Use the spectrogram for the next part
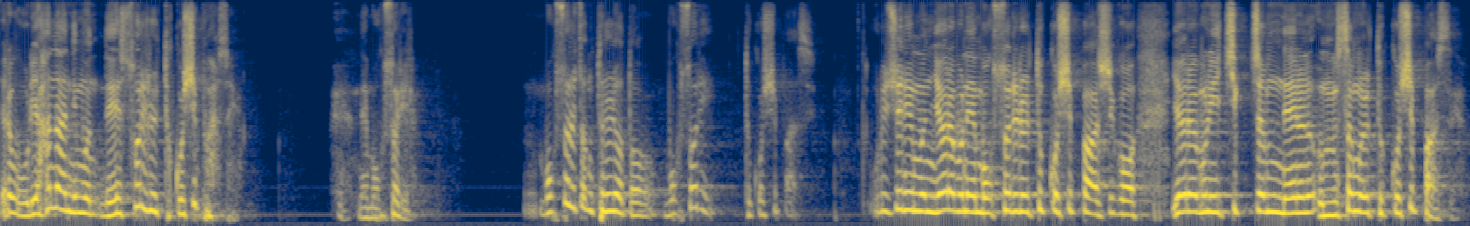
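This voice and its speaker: A middle-aged male pastor preaching a sermon at a Friday prayer meeting, earnest, moving between hushed murmurs and raised exhortation. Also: high voice, a little fast.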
